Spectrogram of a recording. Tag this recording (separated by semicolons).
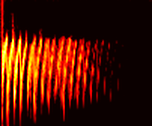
FX; sound-desing; indiegame; Sounds; effects; SFX; Gameaudio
